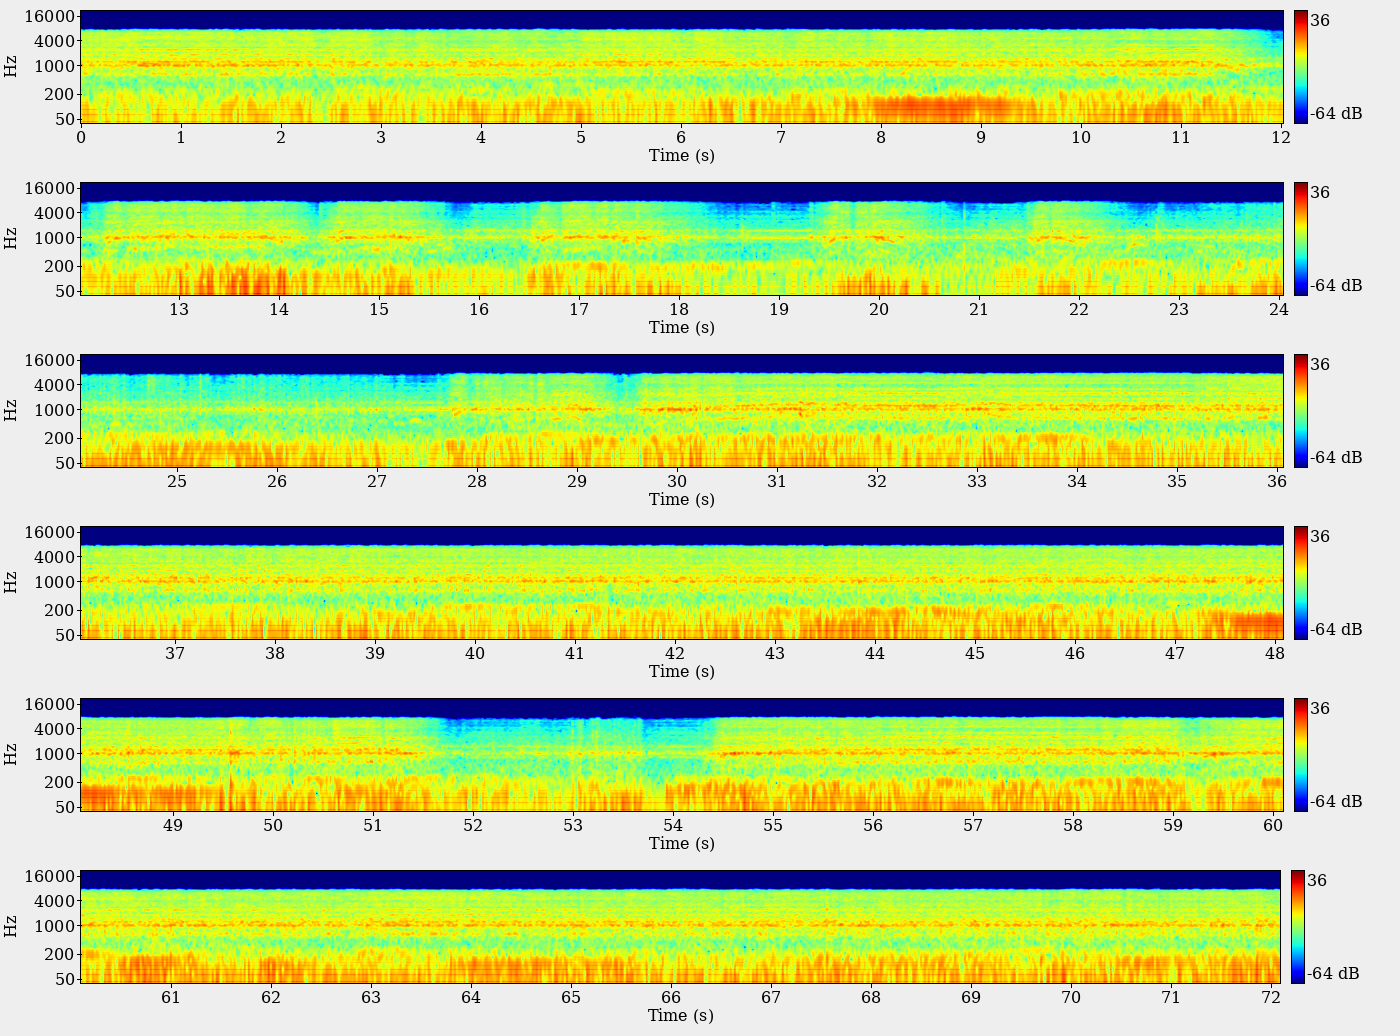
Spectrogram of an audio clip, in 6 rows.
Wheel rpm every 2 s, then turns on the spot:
160, 160, 160, 160, 160, 110, 120, 60, 40, 30, 20, 10, 20, 30, 100, 150, 160, 160, 160, 160, 160, 160, 160, 160, 160, 100, 10, 120, 160, 130, 160, 160, 160, 160, 160, 160.
22-26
